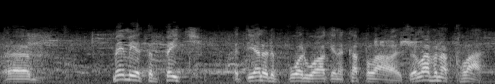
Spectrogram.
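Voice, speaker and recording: An actor playing a cocky, wheedling small-time pickpocket with a slangy New York accent in a 1940s radio drama. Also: male voice, on the high side, expressive, close to an everyday voice. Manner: slangy, brash, fast-talking wise guy. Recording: noisy, dull old radio recording.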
